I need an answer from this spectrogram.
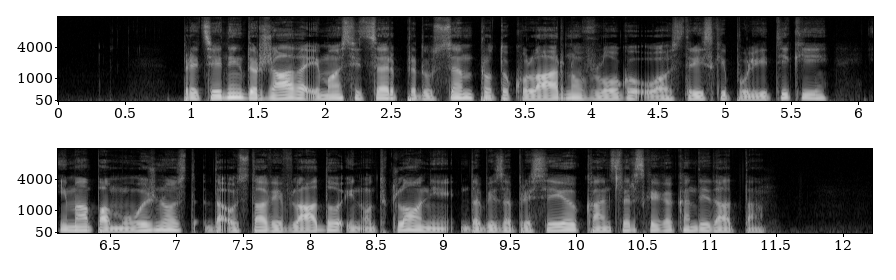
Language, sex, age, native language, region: Slovenian, male, 18-29, Slovenian, Drava region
